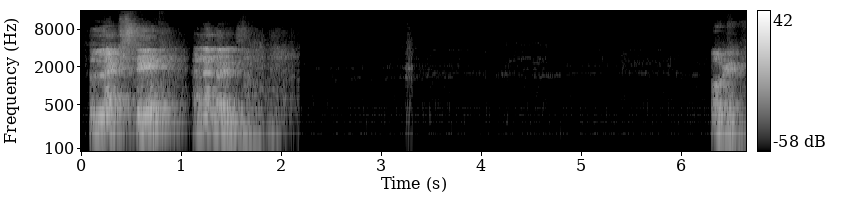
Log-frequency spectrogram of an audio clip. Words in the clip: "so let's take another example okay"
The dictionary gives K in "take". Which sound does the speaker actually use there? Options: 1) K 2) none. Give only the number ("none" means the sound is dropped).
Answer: 2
